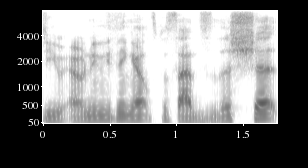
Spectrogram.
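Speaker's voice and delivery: ordinary delivery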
